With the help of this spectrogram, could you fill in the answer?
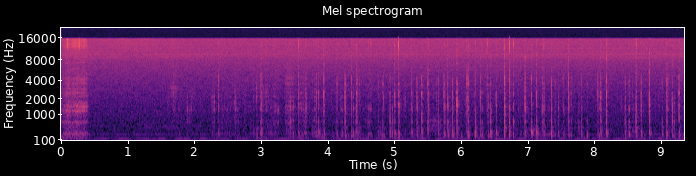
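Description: A solid painted wooden heart plaque is held at both sides while fingernails tap and scratch along its side edges. Soft, quiet scratching starts slowly, then builds into a dense run of sharp, dry little taps over a steady low hum. A brief louder rustle opens the clip.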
